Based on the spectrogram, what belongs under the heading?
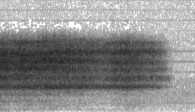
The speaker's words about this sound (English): Let's take one more. Breathing in through the nose.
